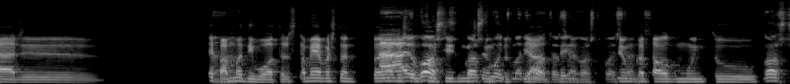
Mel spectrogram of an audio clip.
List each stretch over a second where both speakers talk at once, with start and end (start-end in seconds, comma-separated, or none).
3.9-6.5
